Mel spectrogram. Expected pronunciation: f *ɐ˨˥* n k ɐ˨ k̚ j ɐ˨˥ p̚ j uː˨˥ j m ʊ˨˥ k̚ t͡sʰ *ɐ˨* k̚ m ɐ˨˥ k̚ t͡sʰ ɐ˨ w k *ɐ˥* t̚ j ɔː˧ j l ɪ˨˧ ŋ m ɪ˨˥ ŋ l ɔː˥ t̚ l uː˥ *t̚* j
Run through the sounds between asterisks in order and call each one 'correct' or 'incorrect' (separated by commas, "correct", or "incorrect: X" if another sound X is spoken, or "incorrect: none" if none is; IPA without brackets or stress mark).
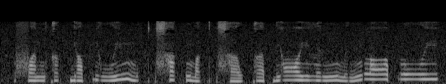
incorrect: ɐ˨, incorrect: ɐ˧, incorrect: ɐ˧, incorrect: none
